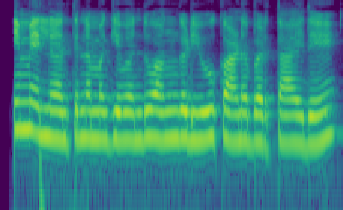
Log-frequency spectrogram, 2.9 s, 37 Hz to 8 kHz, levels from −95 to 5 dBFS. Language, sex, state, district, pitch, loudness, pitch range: Kannada, female, Karnataka, Bidar, 230 Hz, -14 LUFS, 220-235 Hz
